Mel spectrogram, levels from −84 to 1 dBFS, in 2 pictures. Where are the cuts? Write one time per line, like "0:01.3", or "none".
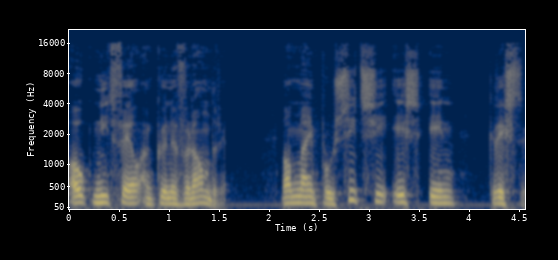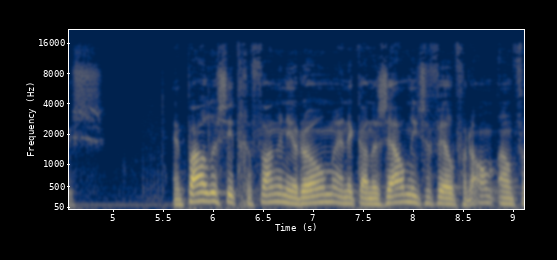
0:02.1
0:05.5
